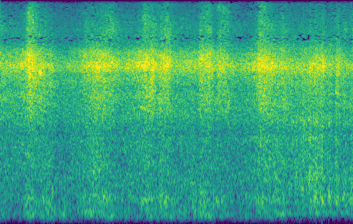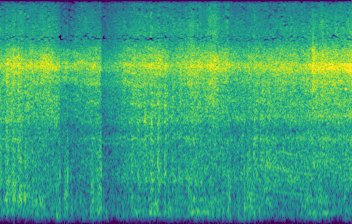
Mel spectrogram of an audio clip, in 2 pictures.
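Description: Freight train's container and tank wagons rolling past at speed close by: a loud, steady rumble and rush, with clacks as the wheels cross rail joints.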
